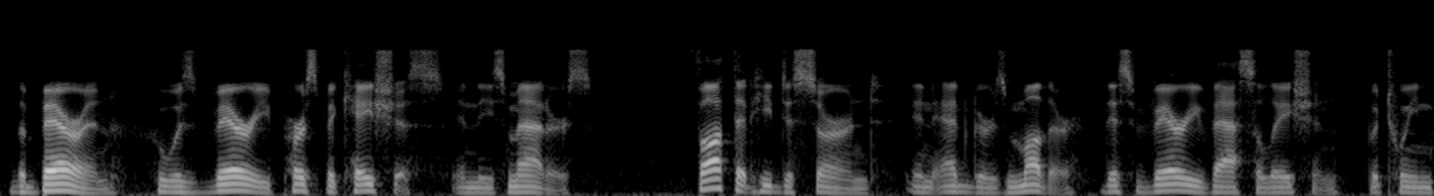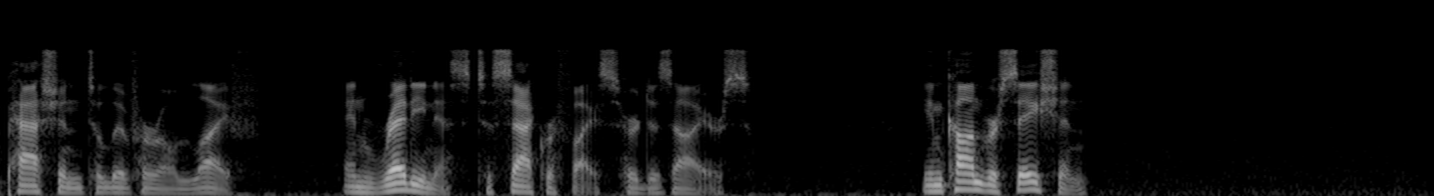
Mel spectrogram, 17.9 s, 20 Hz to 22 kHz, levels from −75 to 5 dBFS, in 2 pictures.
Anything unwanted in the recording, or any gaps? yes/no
no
